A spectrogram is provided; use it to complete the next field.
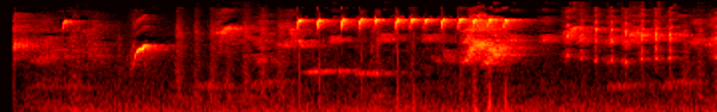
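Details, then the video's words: Olive-backed sunbird song used as a lure to provoke rival birds into singing: thin high twittering with a sharp downslurred note, then a rapid even trill of very high ticking notes, followed by dense chattering. "Pancingan burung konin kolibri ninja auto gacor"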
